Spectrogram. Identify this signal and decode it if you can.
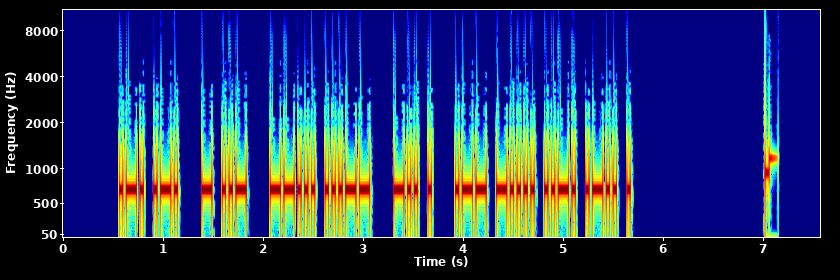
Morse code, heard as a keyed tone, about 36 wpm, 700 Hz. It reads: RR TU 73 DE W6FLE
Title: Common QSO Phrases Encore 35wpm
